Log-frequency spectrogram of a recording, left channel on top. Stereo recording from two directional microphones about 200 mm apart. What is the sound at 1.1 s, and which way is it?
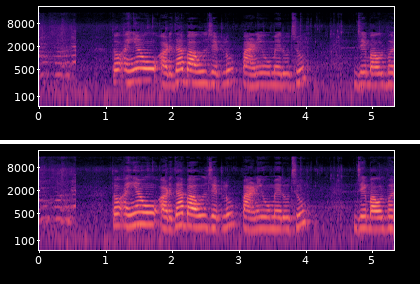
A woman's voice, 25° right (ahead or behind).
